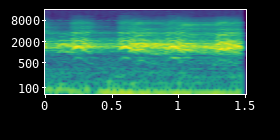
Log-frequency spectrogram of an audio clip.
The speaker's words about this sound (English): Oh my gosh, that's such a good bird sound for a Game Boy.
